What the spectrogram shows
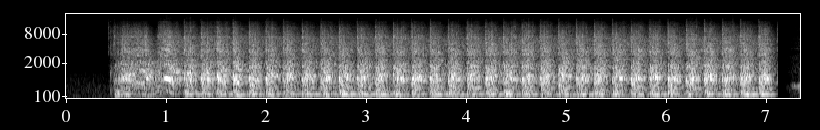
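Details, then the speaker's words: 1995 Dodge with 12-valve Cummins diesel, injection pump refitted after being left off. Steady cranking just under three compression strokes a second for about six seconds, with no firing; it is not getting fuel yet. "Well, at least now if we're up here, we can see if it starts getting fuel. Not yet."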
